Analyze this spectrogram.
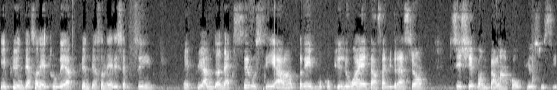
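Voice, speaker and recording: Speaking at a moderate pace, a woman uses a fairly low pitch and fairly even intonation. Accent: Quebec. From Quebec, Canada. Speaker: numerologist and medium. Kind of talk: interview.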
